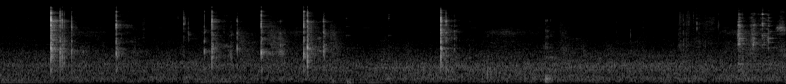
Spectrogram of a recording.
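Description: Eggs and butter are mixed in a bowl for buttermilk blueberry pancake batter, giving irregular sharp clinks of a utensil against the bowl, fairly close, over a quiet background with no talking.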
